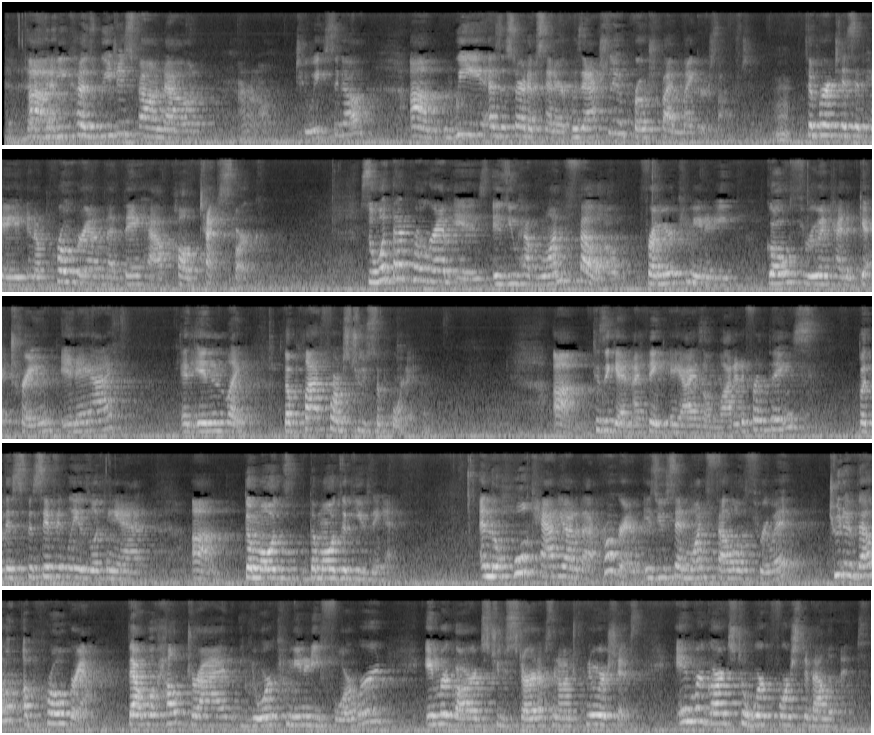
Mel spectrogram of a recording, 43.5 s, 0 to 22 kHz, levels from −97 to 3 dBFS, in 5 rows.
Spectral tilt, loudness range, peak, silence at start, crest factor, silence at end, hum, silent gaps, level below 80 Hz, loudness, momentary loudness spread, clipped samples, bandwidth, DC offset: -4 dB/octave; 4 LU; 0 dBFS; 0 s; 24 dB; 0 s; none; none; -44 dBFS; -23 LUFS; 16 LU; under 0.1%; 16 kHz; under 0.1%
